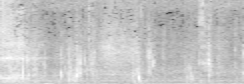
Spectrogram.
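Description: Footsteps walking along a riverside path beside the Nogawa river in Mitaka, Tokyo, at night in near darkness, a steady series of soft crunching steps over a low background hiss, with no voices.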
